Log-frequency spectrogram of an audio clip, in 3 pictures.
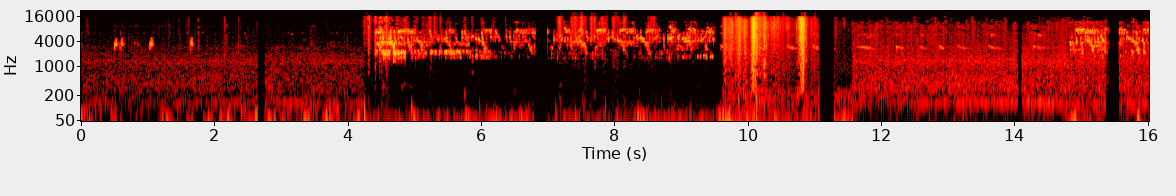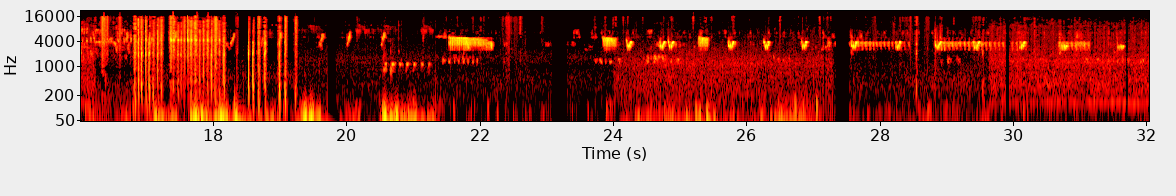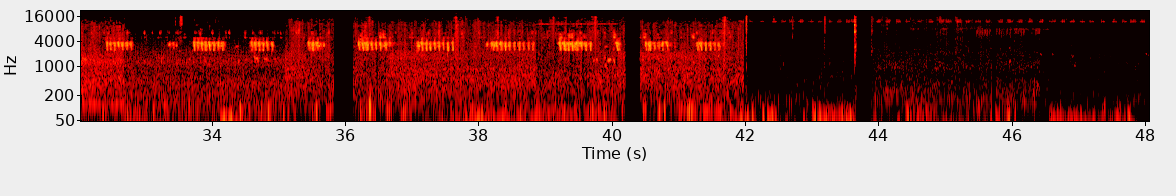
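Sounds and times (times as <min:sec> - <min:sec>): bird chirping: 0:00.4 - 0:02.6, 0:04.4 - 0:09.8, 0:10.5 - 0:22.4, 0:23.3 - 0:42.0.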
